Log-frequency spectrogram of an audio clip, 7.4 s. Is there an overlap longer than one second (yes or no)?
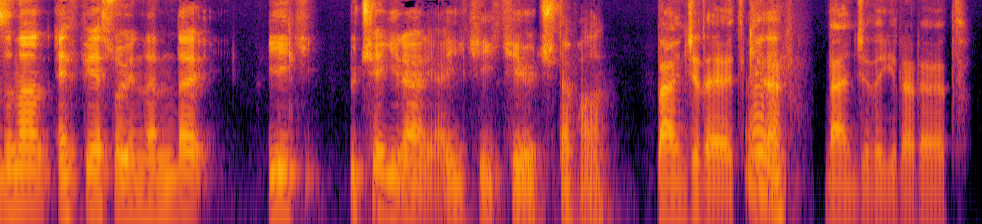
no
